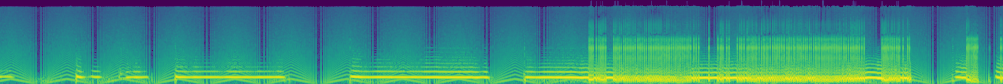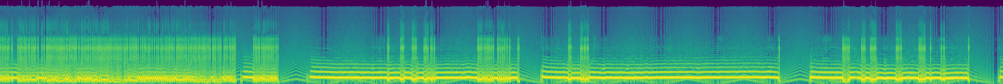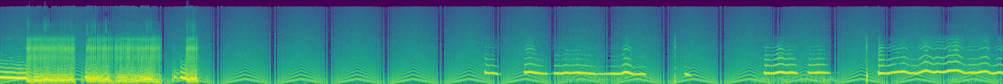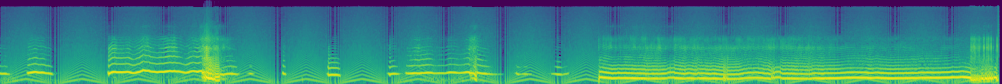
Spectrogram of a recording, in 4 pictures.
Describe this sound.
Your body is investigated by the unknown while you are sleeping
sleep, unknown, body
